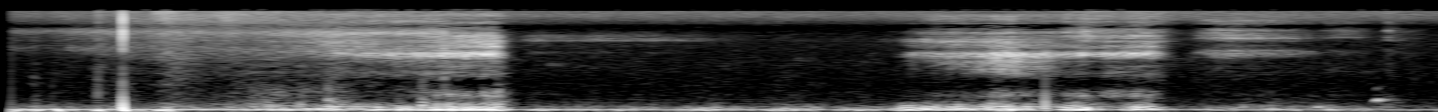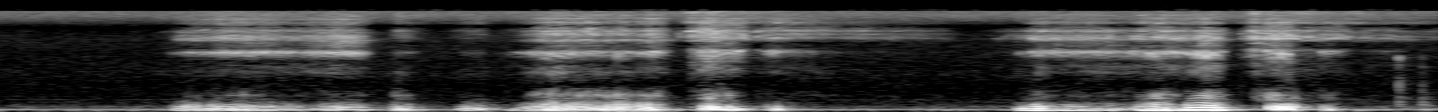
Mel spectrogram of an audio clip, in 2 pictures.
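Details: Rottweiler puppy napping, also twitching: low rattling snores in about four bursts with quiet gaps, each with a faint whistle; snoring during sleep.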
